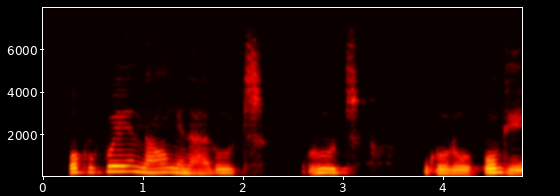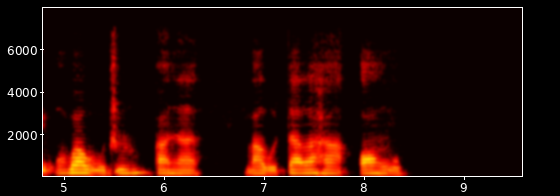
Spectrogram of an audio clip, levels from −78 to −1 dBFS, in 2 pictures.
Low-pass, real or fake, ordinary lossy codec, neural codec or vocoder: 7.2 kHz; fake; none; codec, 16 kHz, 1 kbps, FunCodec, trained on Chinese and English, 50 frames a second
